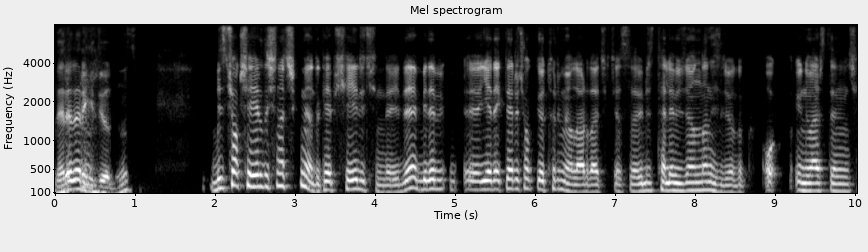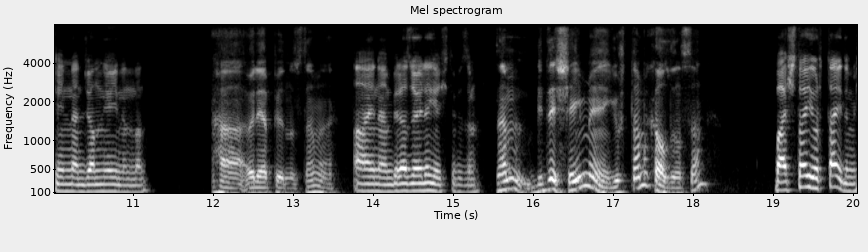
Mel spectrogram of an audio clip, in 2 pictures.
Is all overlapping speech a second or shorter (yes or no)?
yes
